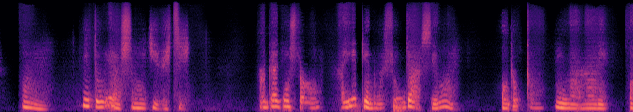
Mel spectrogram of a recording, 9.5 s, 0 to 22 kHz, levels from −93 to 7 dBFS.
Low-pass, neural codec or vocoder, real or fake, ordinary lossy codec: 19.8 kHz; codec, 44.1 kHz, 0.9 kbps, DAC; fake; none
